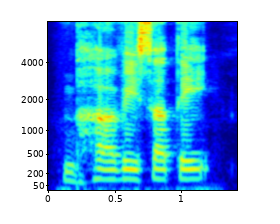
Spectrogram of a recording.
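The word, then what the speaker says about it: bhavissati: Bhavisati. Riêng chữ bha này chúng ta phải đọc âm bậc là bha, bhavisati.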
